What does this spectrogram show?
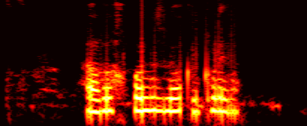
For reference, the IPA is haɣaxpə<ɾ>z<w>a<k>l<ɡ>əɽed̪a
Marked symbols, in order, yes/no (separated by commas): no, yes, yes, no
